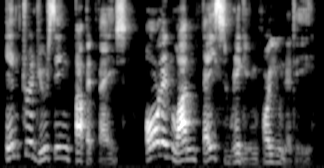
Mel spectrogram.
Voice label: Oldman Introducing; HauntedBloodlines; PuppetFace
